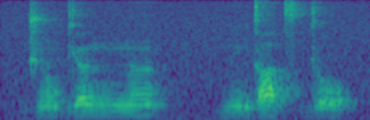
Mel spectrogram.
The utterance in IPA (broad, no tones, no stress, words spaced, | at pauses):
d͡ʒõu̯ɡʲœ nːə̃ | bĩɡat͡s ɡʲo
